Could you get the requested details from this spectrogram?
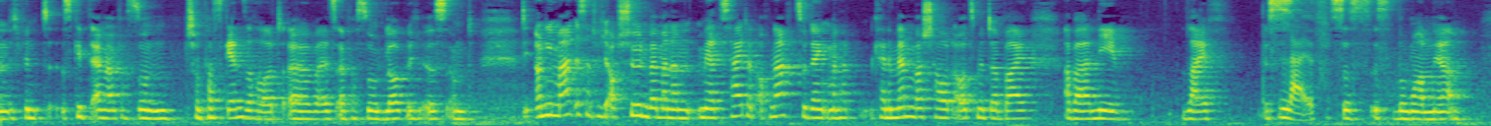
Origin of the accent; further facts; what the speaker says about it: Kiel, Schleswig-Holstein, Germany; moved away; Kiel. Heimat, ja. forever.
